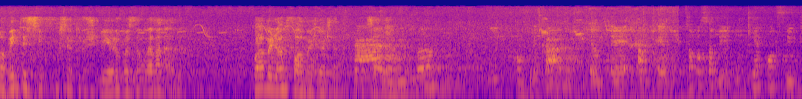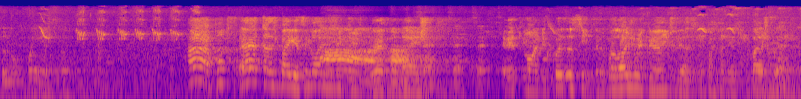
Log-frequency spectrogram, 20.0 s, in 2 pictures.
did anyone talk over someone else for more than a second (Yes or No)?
Yes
